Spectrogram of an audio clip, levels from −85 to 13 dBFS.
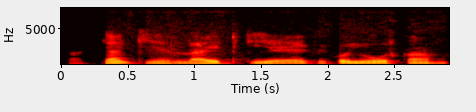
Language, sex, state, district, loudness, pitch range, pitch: Rajasthani, male, Rajasthan, Churu, -28 LUFS, 120-135 Hz, 125 Hz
